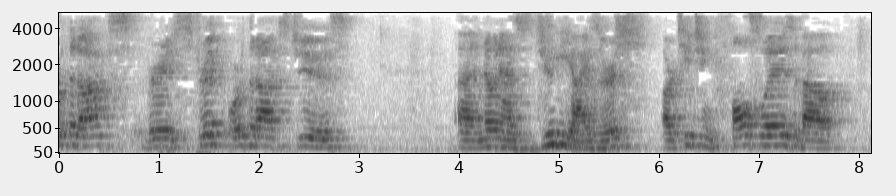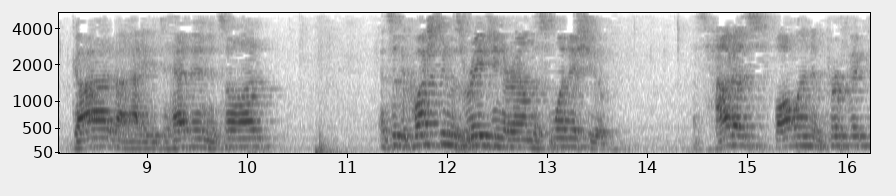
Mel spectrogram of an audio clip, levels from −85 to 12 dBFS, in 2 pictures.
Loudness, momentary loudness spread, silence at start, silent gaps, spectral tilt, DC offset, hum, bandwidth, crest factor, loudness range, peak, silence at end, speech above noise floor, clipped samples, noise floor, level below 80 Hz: -19 LUFS; 12 LU; 0 s; none; -6.5 dB/octave; under 0.1%; none; 5.4 kHz; 16 dB; 4 LU; -4 dBFS; 0 s; 29 dB; under 0.1%; -48 dBFS; -52 dBFS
